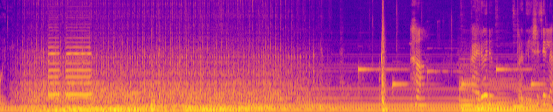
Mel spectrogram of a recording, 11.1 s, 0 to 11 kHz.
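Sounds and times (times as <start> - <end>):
car engine idling: 0.0 - 8.2
car horn beeps: 0.7 - 2.0.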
